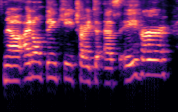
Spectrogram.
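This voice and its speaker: A woman's voice: mid-range voice, measured pace. A middle-aged woman hosting a casual livestream, rambling and thinking aloud as she answers viewer comments. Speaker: livestream host. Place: at home while preparing food. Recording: clearly noisy livestream with clicks.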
